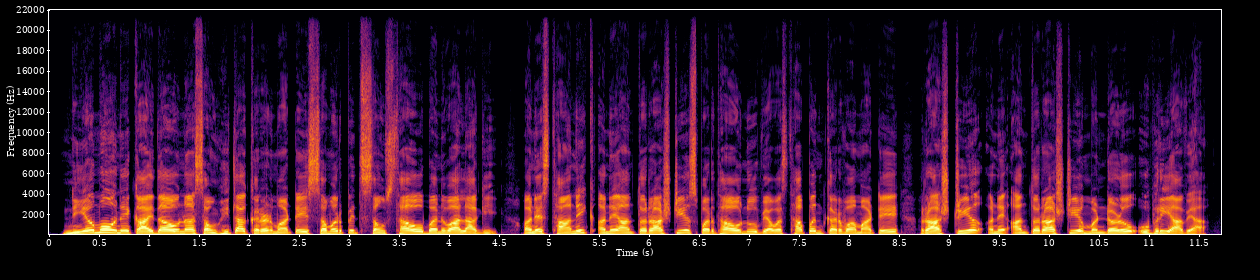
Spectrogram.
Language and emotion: Gujarati, neutral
